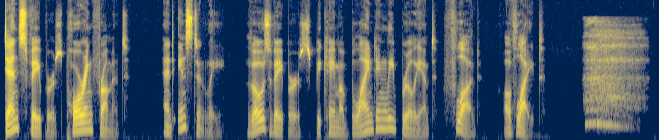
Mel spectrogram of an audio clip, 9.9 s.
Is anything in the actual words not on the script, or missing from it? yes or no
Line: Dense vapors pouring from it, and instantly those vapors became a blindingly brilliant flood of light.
no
